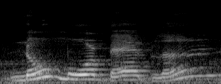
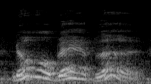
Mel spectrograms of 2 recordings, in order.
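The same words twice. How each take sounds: First: NO MORE BAD BLOOD drawn out, rising to a question; slow, disbelieving "No more bad blood?" lifting at the end; incredulous echo. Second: NO MORE BAD BLOOD higher, falling to a close; "No more bad blood" as a drawn-out, falling statement; scornful restatement. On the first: Woman throws his apology back at him, incredulous. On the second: Woman repeats his apology back to him, dismissive.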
